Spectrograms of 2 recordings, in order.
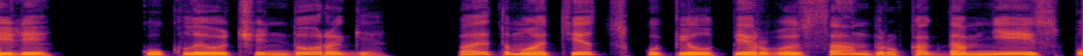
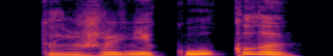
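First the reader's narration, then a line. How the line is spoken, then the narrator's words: Man's whisper in ear. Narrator (Russian): шепнул ей мужчина, щекоча губами чувствительный краешек уха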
